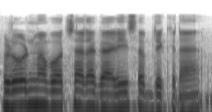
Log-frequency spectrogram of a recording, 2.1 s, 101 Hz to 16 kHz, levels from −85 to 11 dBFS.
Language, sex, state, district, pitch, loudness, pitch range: Hindi, male, Arunachal Pradesh, Lower Dibang Valley, 130 Hz, -12 LUFS, 120-135 Hz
